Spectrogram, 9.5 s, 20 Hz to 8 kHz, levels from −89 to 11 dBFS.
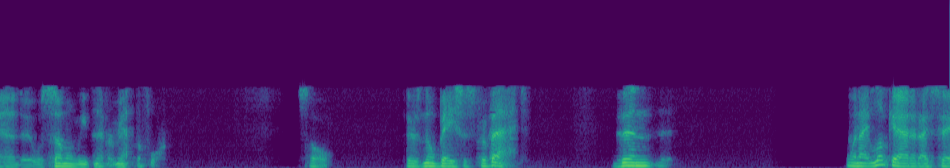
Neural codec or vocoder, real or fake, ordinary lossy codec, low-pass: codec, 16 kHz in and 24 kHz out, 0.9 kbps, LongCat-Audio-Codec, fine tuned four codebook decoder; fake; AAC, 16 kbps; 7.2 kHz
